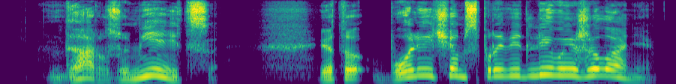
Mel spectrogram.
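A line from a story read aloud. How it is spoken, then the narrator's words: Exclaiming. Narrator (Russian): воскликнул господин де Бовиль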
